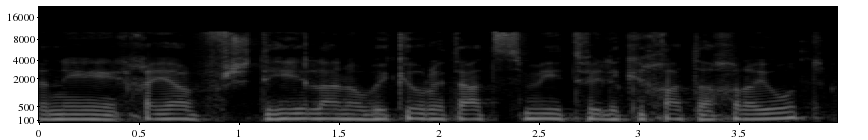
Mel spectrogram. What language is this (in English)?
Hebrew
